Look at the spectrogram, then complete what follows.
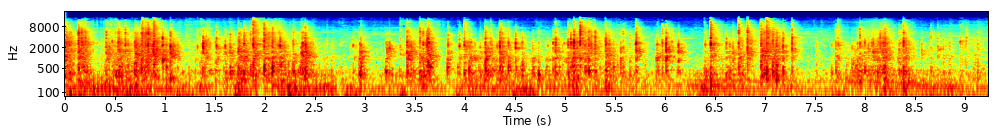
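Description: Plastic pouch of Felix cat treats crinkling and crackling as it is handled, in quick irregular rustles and clicks.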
